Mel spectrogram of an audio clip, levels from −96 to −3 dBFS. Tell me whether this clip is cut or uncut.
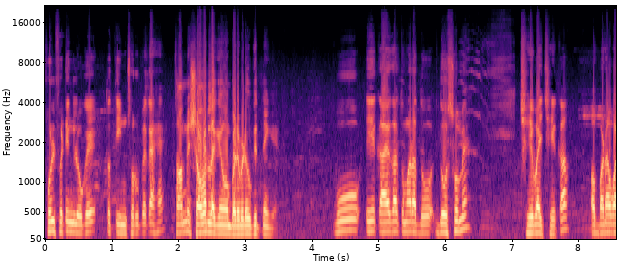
cut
